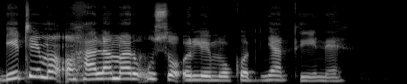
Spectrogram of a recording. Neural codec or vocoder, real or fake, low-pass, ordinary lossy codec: codec, 44.1 kHz, 3.4 kbps, Pupu-Codec; fake; none; none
